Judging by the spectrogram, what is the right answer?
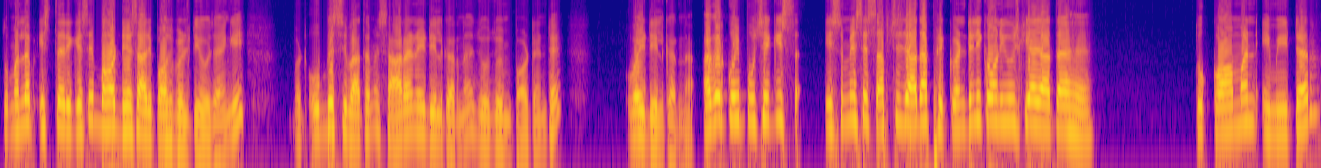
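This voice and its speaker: High-voiced man lecturing. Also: expressive, a little fast, a little mellow, smooth, no echo, studio quality. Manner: quizzes students with repeated questions; mixes English terms into Hindi. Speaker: electronics teacher. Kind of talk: classroom lecture.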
